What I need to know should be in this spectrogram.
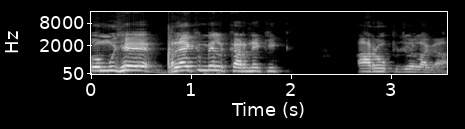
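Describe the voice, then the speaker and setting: A man with a bright, sharp tone and ordinary pitch variation. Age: 70s. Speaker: activist leader and contractor. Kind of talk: press statement.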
